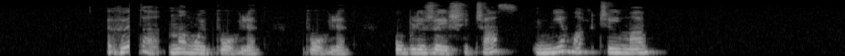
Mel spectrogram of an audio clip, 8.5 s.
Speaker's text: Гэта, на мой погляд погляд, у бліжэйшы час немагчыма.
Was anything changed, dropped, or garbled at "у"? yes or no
no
